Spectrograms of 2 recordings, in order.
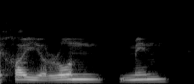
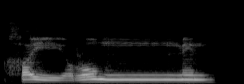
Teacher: I take the n sound, I merge it into the m.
